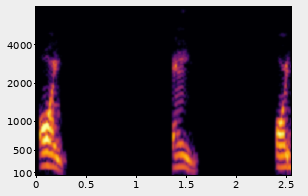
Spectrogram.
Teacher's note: Dessas 3 palavras, a sílaba tônica, na sílaba tônica a gente tem um ditongo aberto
